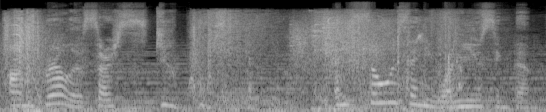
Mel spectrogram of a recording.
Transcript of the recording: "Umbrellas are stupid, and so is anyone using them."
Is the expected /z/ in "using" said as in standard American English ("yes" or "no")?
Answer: yes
